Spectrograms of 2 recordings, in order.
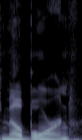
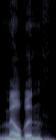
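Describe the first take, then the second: First: The R sound is pronounced in the word. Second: The R sound is dropped from the word. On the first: This is how the speaker's own community says it. "what we would say is Melbourne" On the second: This is how the locals say it. "what they say Melbourne. ... there's not a lot of pronun pronunciation of the R's"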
